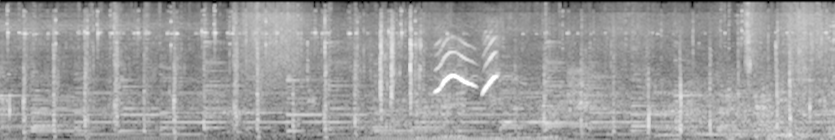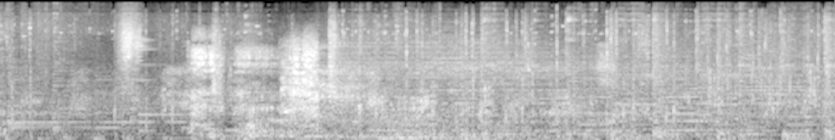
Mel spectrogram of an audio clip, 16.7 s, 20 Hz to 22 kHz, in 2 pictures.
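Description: Horse hooves clip-clop in The Witcher 3 on an Xbox Series S, a steady galloping rhythm beneath game music and ambient sound effects, with a brief whinny-like tone early on.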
